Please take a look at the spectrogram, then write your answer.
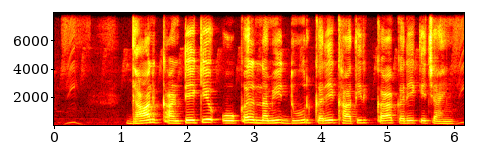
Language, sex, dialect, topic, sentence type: Bhojpuri, male, Western, agriculture, question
